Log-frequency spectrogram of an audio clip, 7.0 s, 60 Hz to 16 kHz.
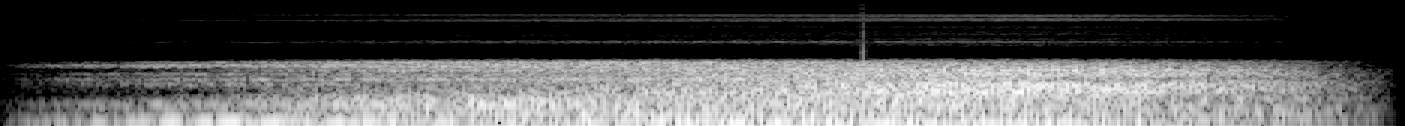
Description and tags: Spaceship Flyby 4
The queer spacecraft soars through deep space, its engines rumbling. If this describes your sound needs you've found the perfect sound! Could also pass as a ambient effect. Made by paulstreching my voice in Audacity. I always appreciate seeing what you make with my stuff, so be sure do drop me a link! Make sure to comment or rate if you found this sound helpful!
alien, aliens, engine, engines, fi, fiction, fly-by, flyby, future, futuristic, outer-space, sci, science, science-fiction, sci-fi, scifi, space, spaceship, starship, ufo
